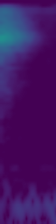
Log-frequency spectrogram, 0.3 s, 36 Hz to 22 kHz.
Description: • Soft Sounding Pop Foot Hi Hat Sound D Key 08.wav
Royality free hi-hat sample tuned to the D note. Loudest frequency: 6202Hz
soft-sounding-pop-foot-hi-hat-sound-d-key-08-M5a.wav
